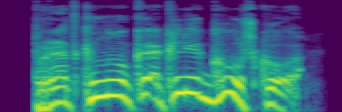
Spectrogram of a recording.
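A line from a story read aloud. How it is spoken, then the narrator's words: Hoarse threat. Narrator (Russian): Хрипло предупредил его тип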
